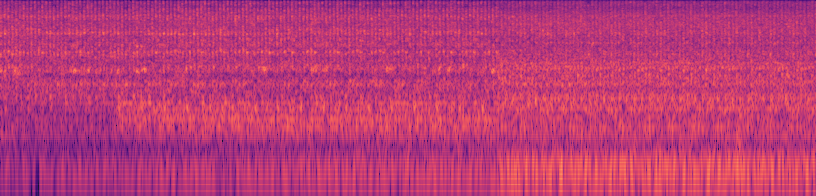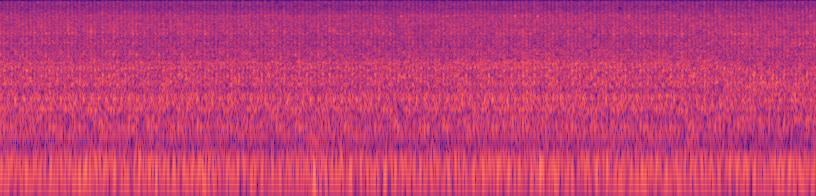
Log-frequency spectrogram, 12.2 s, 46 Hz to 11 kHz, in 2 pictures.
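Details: Mercedes-Benz 1620 truck with an electronic OM906 diesel at idle: a rough, rapid rubbing chatter about four times a second that sounds like a bearing but is the drive belt.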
